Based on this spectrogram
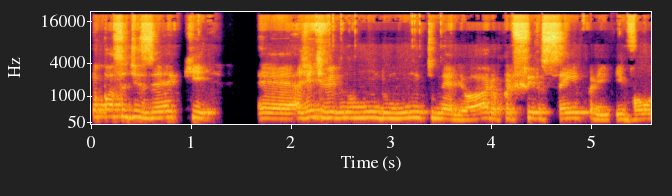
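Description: This man's pitch is fairly high, and he talks at a fairly slow pace. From rural São Paulo state, Brazil. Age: 30s. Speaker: product manager. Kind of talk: interview. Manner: halting, many fillers.

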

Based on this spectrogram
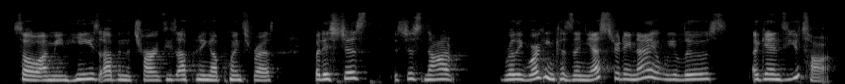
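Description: At a fairly quick pace, a woman with a fairly high pitch speaks in an enthusiastic tone with ordinary pitch variation. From Southern California, Inland Empire (Moreno Valley). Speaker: student sports reporter and podcast co-host. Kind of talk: casual chat.

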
